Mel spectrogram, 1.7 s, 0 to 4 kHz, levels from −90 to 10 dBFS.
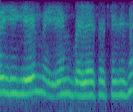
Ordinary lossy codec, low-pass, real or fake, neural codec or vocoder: Opus, 16 kbps; 3.6 kHz; fake; vocoder, 22.05 kHz, 80 mel bands, HiFi-GAN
